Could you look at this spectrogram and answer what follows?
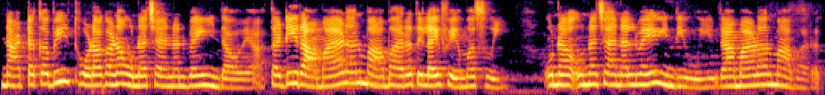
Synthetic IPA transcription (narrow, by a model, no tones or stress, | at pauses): naːʈəkbɪt̪ʰoːɽaɡʱɐɽ̃aʊnə̆t͡ɕɛːnəlmẽĩːn̆d̪aɦuja̰t̪ɐɖiɾaːmaːjəɽ̃əɾmaːɦabʱaːɾət̪laːifeːməsɦuiː | ʊnʊnə̆t͡ɕɛːnəlmẽĩːn̆d̪iɦuiɾaːmaːjəɽ̃əɾmaːɦabʱaːɾət̪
